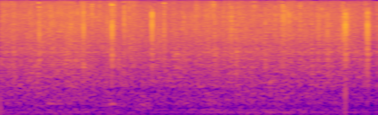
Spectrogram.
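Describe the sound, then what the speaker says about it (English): Chuck roast browning in a hot pan, a steady close sizzle and crackle with occasional sharper pops, running continuously with no talking. "is first to brown it up on all sides. As it's browning"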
